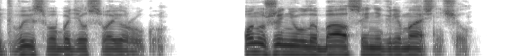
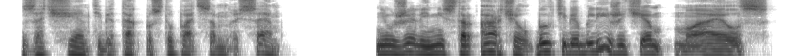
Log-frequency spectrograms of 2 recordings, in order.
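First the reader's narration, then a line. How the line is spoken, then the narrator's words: Hoarse. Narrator (Russian): сказал Спейд хрипло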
